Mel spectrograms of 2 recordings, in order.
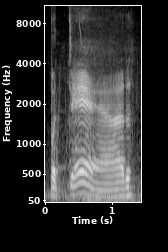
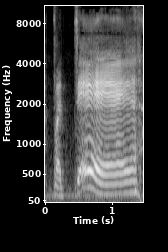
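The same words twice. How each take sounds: First: Mild Zagreus impression. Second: High, loud whiny "But Dad!"; Bobby Hill impression. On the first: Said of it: "his son Zagreus is all like". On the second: Gamer doing Zagreus as Bobby Hill, whining loudly. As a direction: whine it like a put-out kid. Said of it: "he talks like Bobby Hill".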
